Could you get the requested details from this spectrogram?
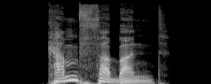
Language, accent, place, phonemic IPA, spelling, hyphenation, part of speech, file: German, Germany, Berlin, /ˈkam(p)f.fɛɐ̯ˌbant/, Kampfverband, Kampf‧ver‧band, noun, De-Kampfverband.ogg
- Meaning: battle unit, combat unit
